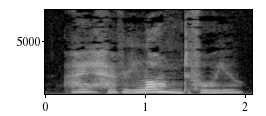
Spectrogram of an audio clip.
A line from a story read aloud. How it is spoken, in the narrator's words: she whispered, and was shocked at the longing in her voice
